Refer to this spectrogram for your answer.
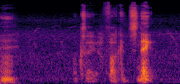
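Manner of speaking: gravelly little imp voice. Voicing an imp speaking in a character's head: imp voice. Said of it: "you hear the imp just kinda, like, in your head, just kinda go like".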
